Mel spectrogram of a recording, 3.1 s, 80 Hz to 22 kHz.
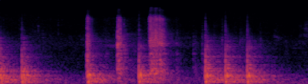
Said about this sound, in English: Oh, that knock is getting so popular, pretty soon it's gonna be in the top 40.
